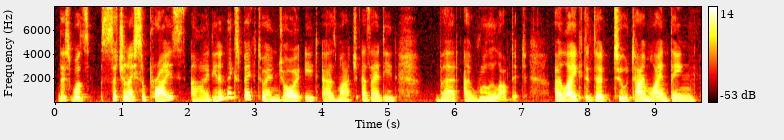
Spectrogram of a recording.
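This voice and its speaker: A woman's voice: mid-range voice, steady tone, a little slow. A woman hosting a casual book review video, talking informally and repeating words for emphasis. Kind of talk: casual book chat to camera.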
